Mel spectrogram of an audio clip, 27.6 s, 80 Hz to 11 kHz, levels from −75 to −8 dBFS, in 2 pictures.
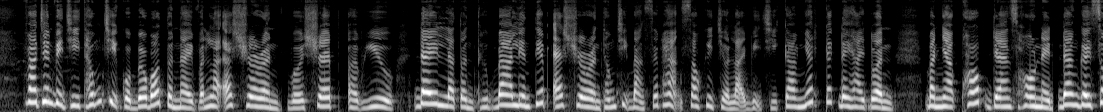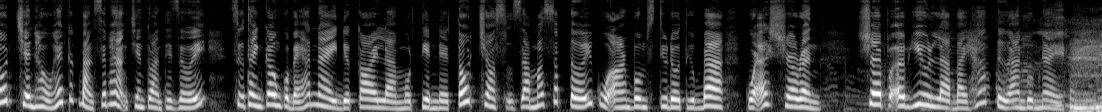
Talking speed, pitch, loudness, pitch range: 220 wpm, 250 Hz, -19 LUFS, 220-295 Hz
